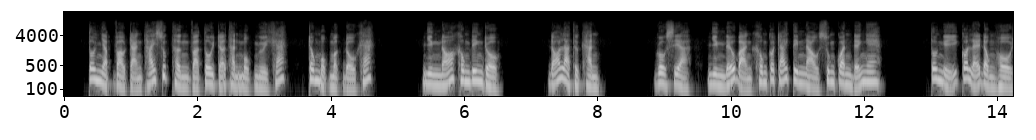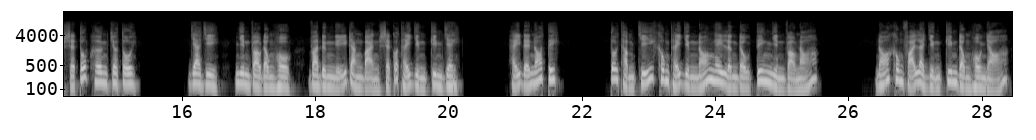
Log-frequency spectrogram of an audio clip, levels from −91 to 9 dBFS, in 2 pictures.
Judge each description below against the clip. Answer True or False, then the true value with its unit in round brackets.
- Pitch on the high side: False (130 Hz)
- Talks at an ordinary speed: True (200 wpm)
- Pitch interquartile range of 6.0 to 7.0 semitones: True (6.4 semitones)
